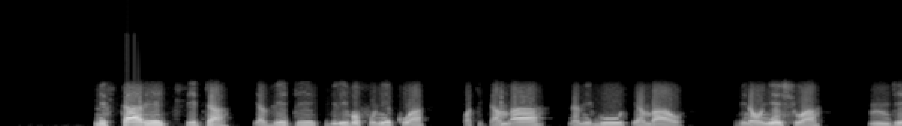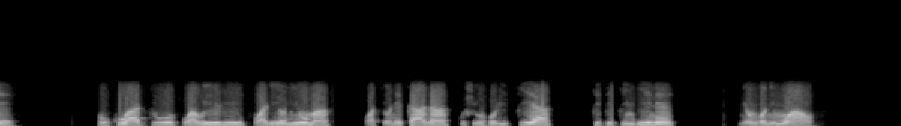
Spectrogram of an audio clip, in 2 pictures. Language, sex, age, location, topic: Swahili, male, 25-35, Dar es Salaam, finance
